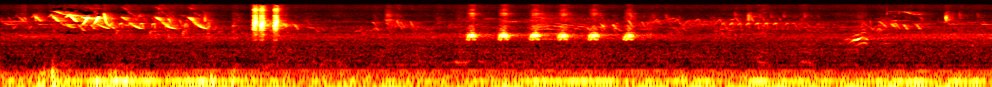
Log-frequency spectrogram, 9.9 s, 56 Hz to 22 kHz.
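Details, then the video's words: A Yellow-breasted Chat sings on a May 2023 morning, 10:12 AM, at Osborn Metropark in Huron, Ohio. Rapid high chattering notes open the song, then a series of five evenly spaced clipped notes follows. A heavy low background rumble runs throughout. "Yellow Breasted Chat singing."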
